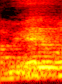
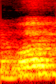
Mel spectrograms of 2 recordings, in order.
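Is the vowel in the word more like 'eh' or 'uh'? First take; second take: eh; uh. First: The vowel sounds like 'eh' before the r. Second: The vowel sounds like 'uh' before the r. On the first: The speaker calls it wrong. "व्हेर्ब नाही म्हणत" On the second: The speaker calls it right. "याला व्हर्ब म्हणतात"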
